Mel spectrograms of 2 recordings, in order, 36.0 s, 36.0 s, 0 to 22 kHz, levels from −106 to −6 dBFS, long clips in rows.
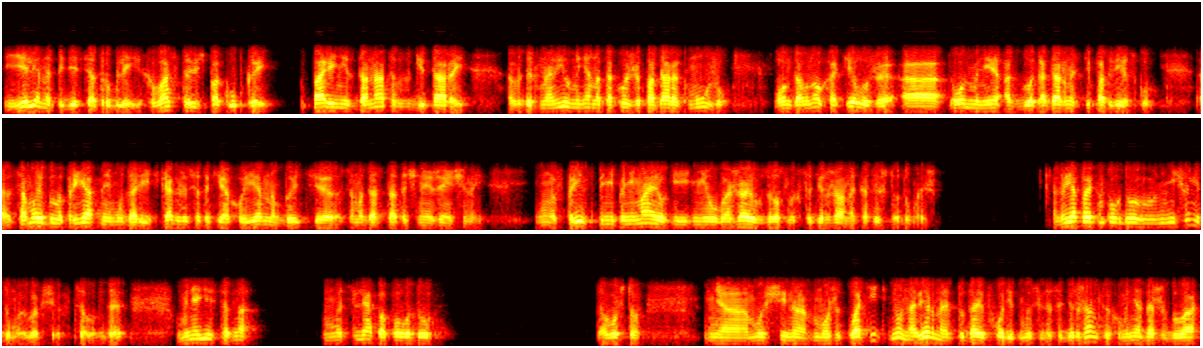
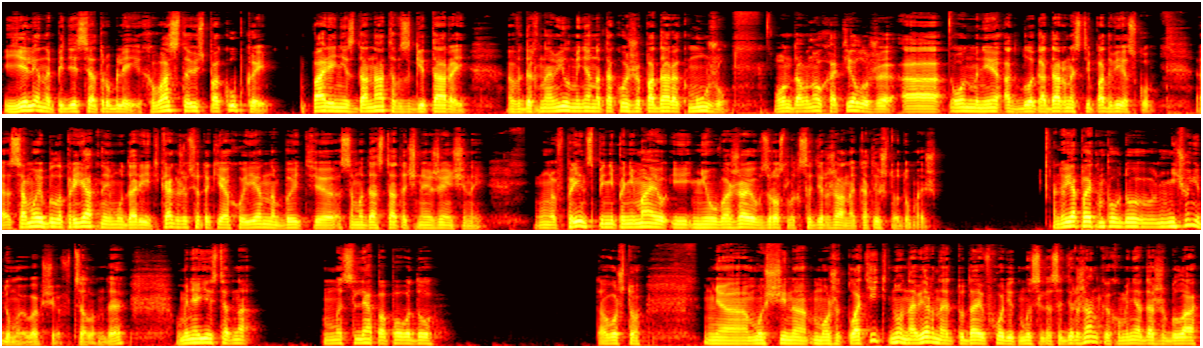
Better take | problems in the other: second | phone-call audio; poor line

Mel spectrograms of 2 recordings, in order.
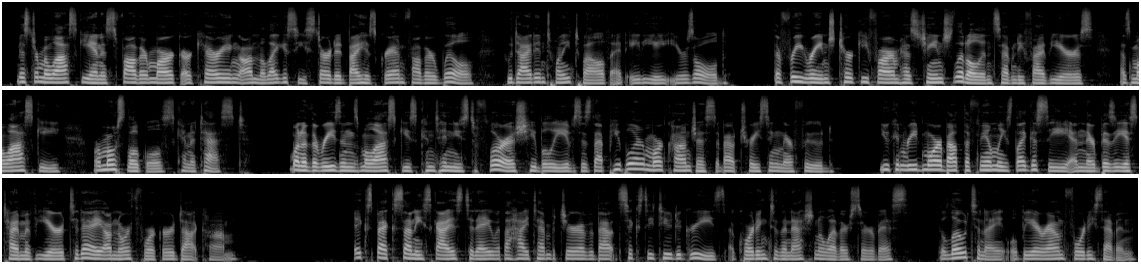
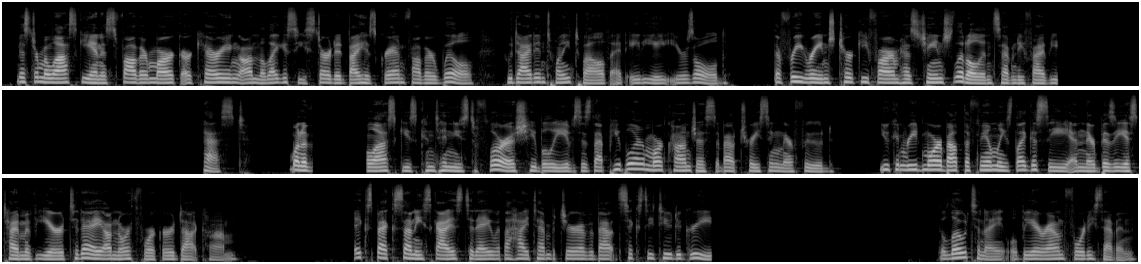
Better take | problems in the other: first | audio cutting out; at 11 s for 3 s, at 14 s for 0.5 s and at 30 s for 2 s

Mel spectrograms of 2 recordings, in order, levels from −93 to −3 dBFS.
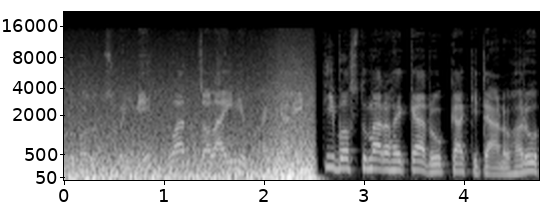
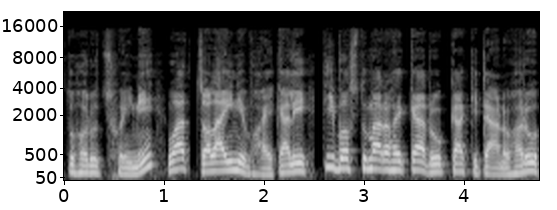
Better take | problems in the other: second | wind noise on the microphone; heavy; until 2.5 s; 1 dB above the speech

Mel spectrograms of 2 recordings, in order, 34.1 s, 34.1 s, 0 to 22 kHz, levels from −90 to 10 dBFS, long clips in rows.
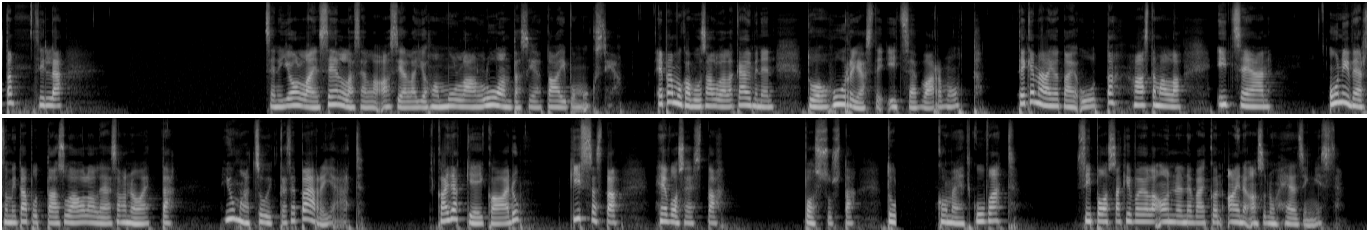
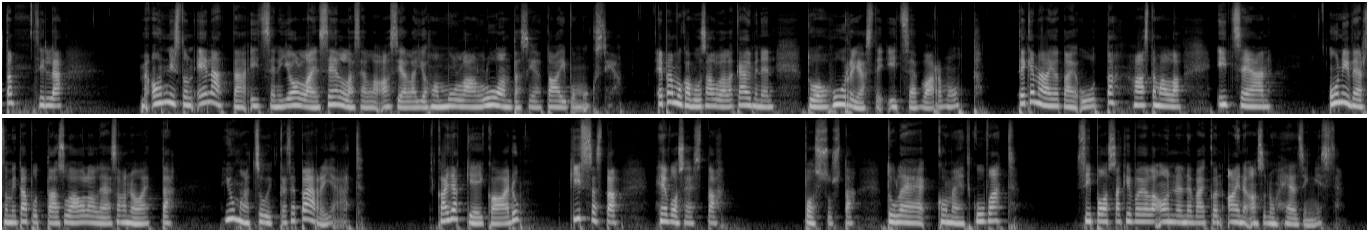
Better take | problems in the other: second | audio cutting out; at 1.5 s for 1.5 s and at 28 s

